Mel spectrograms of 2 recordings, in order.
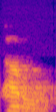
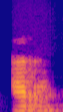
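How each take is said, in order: First: The sound is heavy and thick. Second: The sound is light and thin. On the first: "kalau tebal" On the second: "Kalau tipis"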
